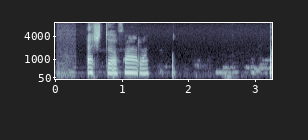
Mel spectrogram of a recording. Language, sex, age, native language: Icelandic, female, 10, Icelandic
